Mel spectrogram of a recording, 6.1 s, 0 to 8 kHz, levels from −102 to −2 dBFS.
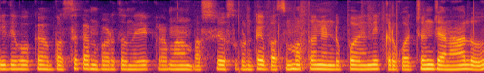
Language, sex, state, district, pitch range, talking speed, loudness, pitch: Telugu, female, Andhra Pradesh, Guntur, 165-175 Hz, 150 wpm, -17 LUFS, 170 Hz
